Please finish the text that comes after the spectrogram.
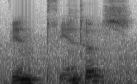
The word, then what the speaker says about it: Vientos: Drew Waters, Jonathan India, Mark Vientos.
